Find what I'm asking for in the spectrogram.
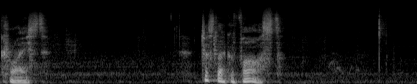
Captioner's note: dog barking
